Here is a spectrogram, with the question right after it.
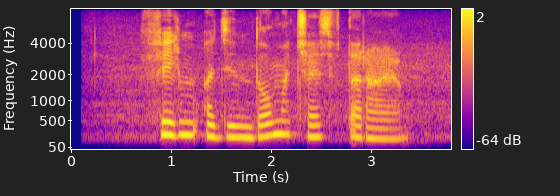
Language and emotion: Russian, neutral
